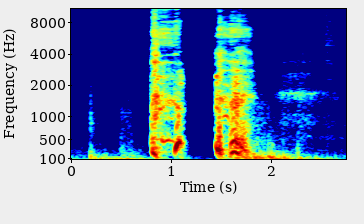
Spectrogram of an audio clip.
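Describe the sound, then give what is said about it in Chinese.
A man coughs twice at the door of a study late at night: two short, harsh bursts close together, the second slightly longer and trailing off, with no speech. “他咳嗽了两声，绷着脸说”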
